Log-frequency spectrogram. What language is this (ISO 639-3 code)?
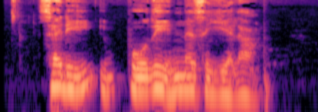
tam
